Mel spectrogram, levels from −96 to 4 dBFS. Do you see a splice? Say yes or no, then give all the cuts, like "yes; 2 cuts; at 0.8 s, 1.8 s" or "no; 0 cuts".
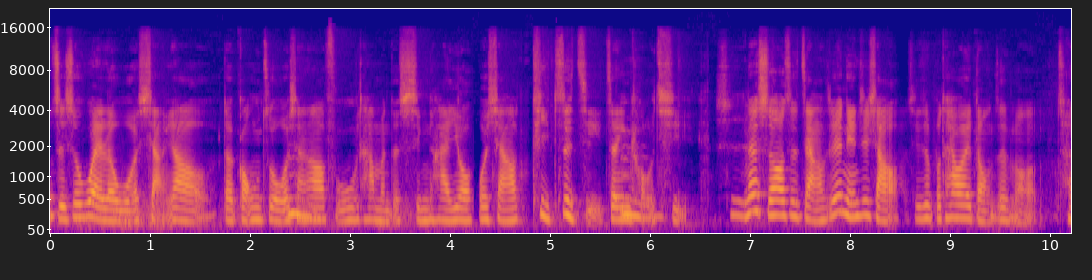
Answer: yes; 3 cuts; at 4.8 s, 6.6 s, 6.9 s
